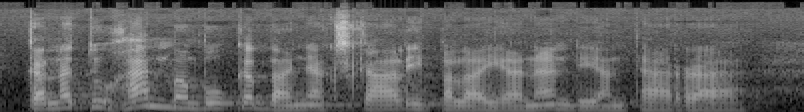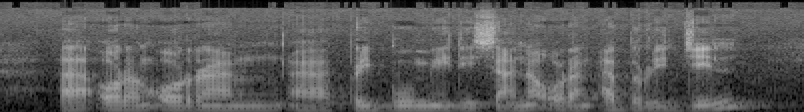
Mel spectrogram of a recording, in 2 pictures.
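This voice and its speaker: At a moderate pace, a man with a fairly high voice and ordinary pitch variation speaks amid audible room echo. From Papua New Guinea. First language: Tok Pisin (speaking Indonesian). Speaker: pastor. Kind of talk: sermon.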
